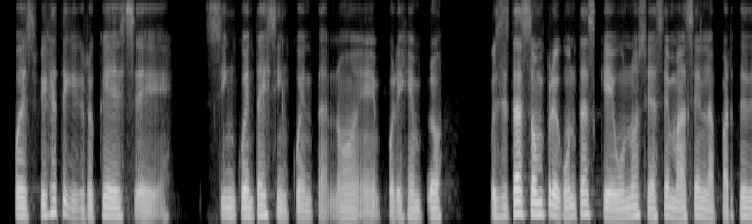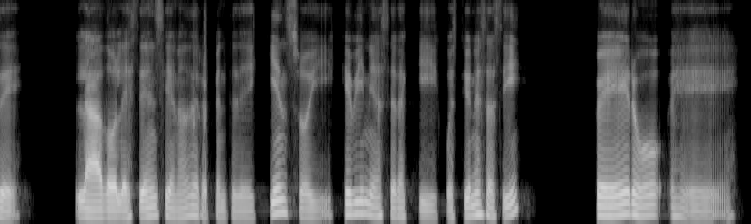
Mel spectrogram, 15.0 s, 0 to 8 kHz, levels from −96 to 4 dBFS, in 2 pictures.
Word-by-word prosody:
Pues, 125 -1 +1
fíjate 165 +3 0
que 105 -3 -6
creo 110 -1 -1
que 125 -2 +3
es, 115 +1 -4
eh, 90 -9 -3 0.3
50 115 +1 0
y 135 - +4
50, 95 -6 -4
¿no?, 105 +2 -3
eh, 90 -6 -5
por 90 - -4
ejemplo, 110 +1 -1 0.4
pues, - - -1
estas 155 +5 +5
son 155 -1 +5
preguntas 140 +2 +2
que 110 -8 +2
uno 115 +5 +2
se 115 - -3
hace 125 +3 0
más 110 -1 0
en 120 -3 +2
la 100 - -2
parte 110 +5 -3
de 95 -9 -1 0.5
la 110 -1 +4
adolescencia, 105 +4 +2
¿no? 110 +2 -2
De 135 - +1
repente, 100 -4 -6
de: 95 -1 -5
"¿Quién 165 +2 +3
soy? 110 -5 -5
¿Qué 145 - +4
vine 150 -4 +1
a - - -1
hacer 115 -3 -3
aquí?", 105 -4 -6
cuestiones 120 +9 0
así, 115 -4 -1 0.7
pero, 130 +1 +4
eh, 95 -7 -6
115 Hz, 175 wpm, -22 LUFS, 105-130 Hz, 0.7 s, estas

